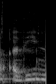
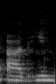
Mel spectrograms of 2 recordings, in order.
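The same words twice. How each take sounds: First: Said in the usual way. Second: आधीन said slowly with a long आ at the start; correct form said slowly. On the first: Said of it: "अधीन नहीं होता है". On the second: Shown as a demonstration. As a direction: lengthen the first vowel of आधीन. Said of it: "आधीन होता है". (आधीन को धीरे से, लंबे आ के साथ बोलें)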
